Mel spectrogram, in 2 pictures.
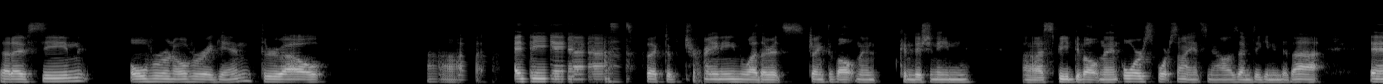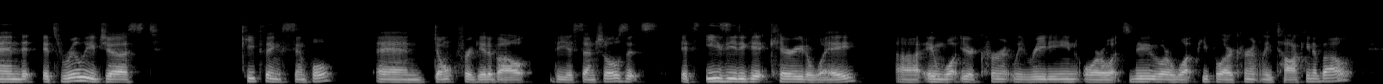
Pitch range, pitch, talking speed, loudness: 115-130 Hz, 120 Hz, 145 wpm, -27 LUFS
